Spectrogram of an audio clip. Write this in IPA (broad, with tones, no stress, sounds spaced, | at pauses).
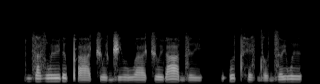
d͡z a˦ z w ʉ˦ y̯ ɾ ɨ˦ pʼ aː˨ t͡ʃ u˨ y̯ d͡ʒ i˨ u̯ w ɐː˨ t͡ʃ u˨ y̯ ɾ aː˦˨ d͡z ɨ˨ i̯ | ʔ u˦ tʰ e˨ z d o˨ u̯ d͡z ɵ˦ y̯ w ɨ˦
